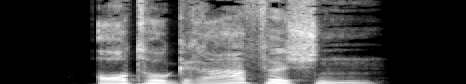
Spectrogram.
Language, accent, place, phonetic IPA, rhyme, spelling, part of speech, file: German, Germany, Berlin, [ɔʁtoˈɡʁaːfɪʃn̩], -aːfɪʃn̩, orthografischen, adjective, De-orthografischen.ogg
- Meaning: inflection of orthografisch: 1. strong genitive masculine/neuter singular 2. weak/mixed genitive/dative all-gender singular 3. strong/weak/mixed accusative masculine singular 4. strong dative plural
